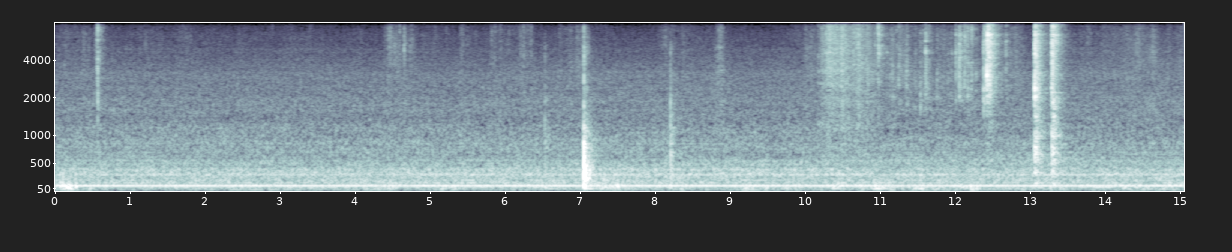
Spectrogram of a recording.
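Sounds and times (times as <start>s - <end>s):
low steady hum: 0.0s - 15.0s
cable rustle: 10.1s - 12.6s.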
